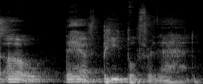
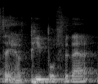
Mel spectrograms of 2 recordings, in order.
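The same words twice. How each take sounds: First: Lower, slow entitled brush-off; snooty dismissal. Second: Said in the usual way. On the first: Retold or imitated. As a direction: wave it away like a snob. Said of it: "She says". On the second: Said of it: "If you ever say that".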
